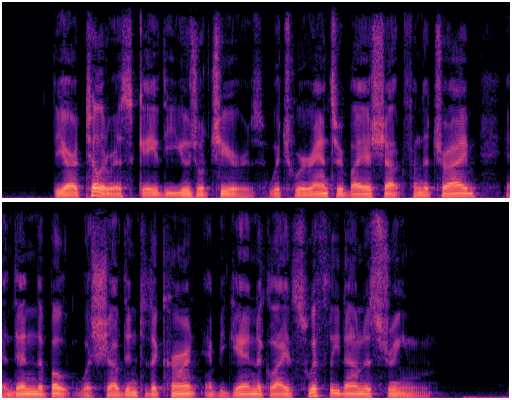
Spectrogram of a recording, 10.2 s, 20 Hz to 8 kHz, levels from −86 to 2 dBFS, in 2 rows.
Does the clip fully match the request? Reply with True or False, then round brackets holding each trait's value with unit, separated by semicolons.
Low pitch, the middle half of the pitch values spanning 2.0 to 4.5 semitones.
True (95 Hz; 3.0 semitones)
